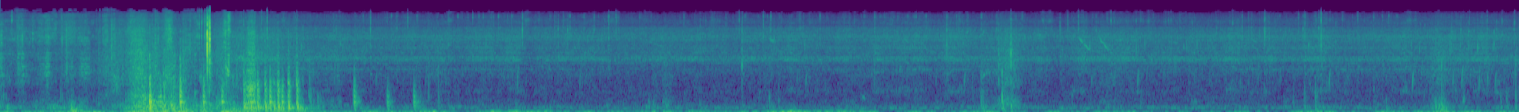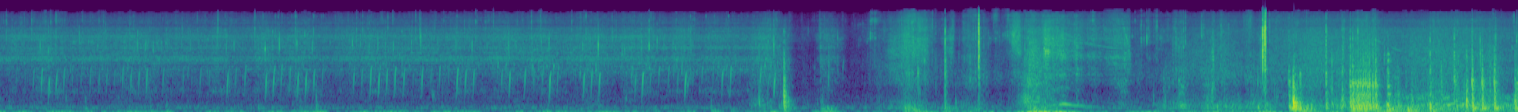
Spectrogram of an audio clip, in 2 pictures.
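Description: Handling noises on a fishing kayak as a lure is worked: a burst of rustling and knocks in the first few seconds, then faint rapid ticking from a baitcasting reel being cranked, with a few sharp clicks, and louder knocks and rustles again near the end.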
